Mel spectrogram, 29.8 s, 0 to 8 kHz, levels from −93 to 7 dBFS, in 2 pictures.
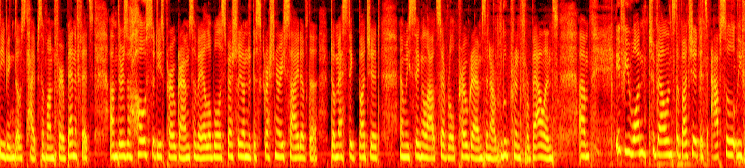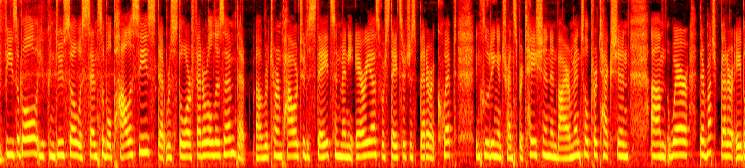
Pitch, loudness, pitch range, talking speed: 215 Hz, -18 LUFS, 200-235 Hz, 165 wpm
